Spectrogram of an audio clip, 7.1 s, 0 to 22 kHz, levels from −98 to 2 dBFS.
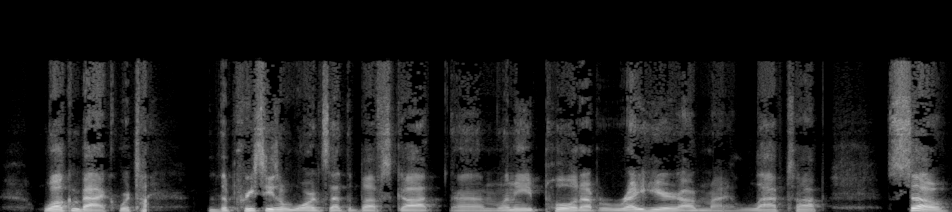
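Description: A skip ahead at 1.09 to 1.11 s drops roughly 0.7 s of speech, discarded in transit or by an overfull jitter buffer while later audio was queued. Playback jumps straight across the hole with no silence, so the two sides join almost directly.

A jitter buffer speed-up follows from 1.39 to 3.94 s. Holding too much audio, the receiver removed short pitch-period pieces repeatedly, trimming about 0.3 s. Speech plays at 110% speed with unchanged pitch and sounds noticeably hurried.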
